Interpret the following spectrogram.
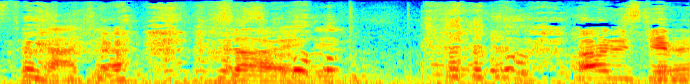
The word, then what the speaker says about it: Tecate: how do you pronounce it? Tecate, dude. It's a Mexican thing. Tecate. It's Tecate.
